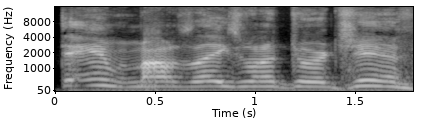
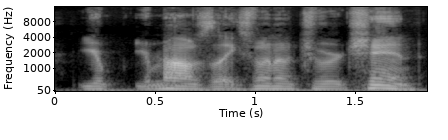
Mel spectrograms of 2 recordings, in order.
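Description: First: High, loud hammed-up Swayze line; shouted Swayze impression. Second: Swayze impression. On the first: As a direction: belt it out as a cocky Swayze. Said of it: "Trying too hard on your Swayze". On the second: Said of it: "It's more like a".

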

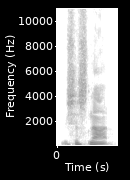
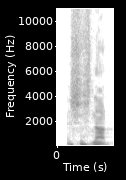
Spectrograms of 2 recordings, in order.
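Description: Both takes have the same delivery.

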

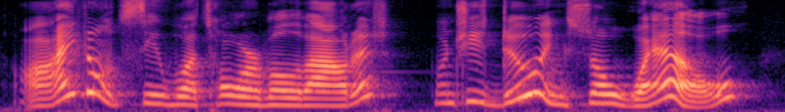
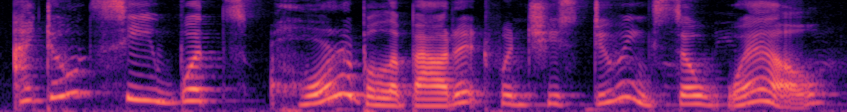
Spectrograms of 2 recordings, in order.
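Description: First: Much louder, emphatic, pushing on doing; emphatic Mrs Lynde. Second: Said in the usual way. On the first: Acted. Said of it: "said Missus Lynde emphatically". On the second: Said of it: "Oh, pardon me".

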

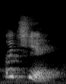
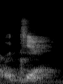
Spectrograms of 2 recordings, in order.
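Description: First: "ô tia" called out high; high-pitched call of "ô tia"; intonation demo. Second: "ô tia" dropped soft and toneless; hushed, understated "ô tia"; contrasting intonation demo. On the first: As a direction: say "ô tia" in a raised, lifted pitch. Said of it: "é a entonação. Porque tu fala". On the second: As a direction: say "ô tia" very quietly, without lift. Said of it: "é uma coisa, tu fala". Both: Shown as a demonstration.

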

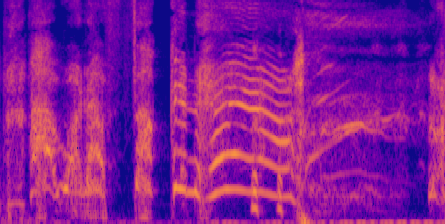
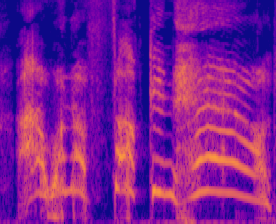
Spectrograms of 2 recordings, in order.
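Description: First: Very high mock scream dragged out very slowly with laughter breaking in; screaming demand. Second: Very high, slow, strained mock scream; screaming demand. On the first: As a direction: stretch the scream out until you crack up. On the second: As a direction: scream it like a man storming into the club. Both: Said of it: "just screaming as soon as he got in there".

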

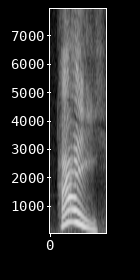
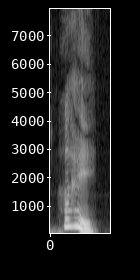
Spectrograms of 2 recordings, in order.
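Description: First: Put-on very high, chirpy toddler hi; imitating a little girl's greeting. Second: Put-on tiny high-pitched hi, as if to a toddler; retold adoring little hi; melted hello. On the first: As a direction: squeak it out like a delighted small child. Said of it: "She's like". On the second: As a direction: coo a greeting at a cute child. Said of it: "like, melted by her".

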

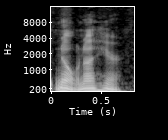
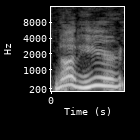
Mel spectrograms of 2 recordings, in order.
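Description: First: Said in the usual way. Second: Put-on high, quick child voice. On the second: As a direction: blurt it like a little kid. Kid interrupting mom.

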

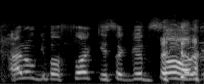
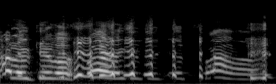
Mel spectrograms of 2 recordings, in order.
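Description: First: High, pained defiant line; mock defiance. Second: High, sobbing line breaking into tears; laugh-crying. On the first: Heartbroken listener shrugging off the song, high and pained. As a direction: pretend you don't care while it hurts. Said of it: "you're like". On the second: Acted. Heartbroken guy insisting it's a good song while sobbing. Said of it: "bawling your eyes out".

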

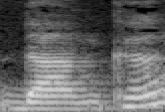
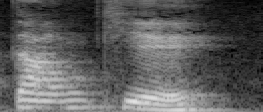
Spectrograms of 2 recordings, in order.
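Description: First: "danke" said slowly, plain German DAHN-keh. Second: "dankje" said slowly as Dutch DAHNK-yuh. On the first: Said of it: "Misalnya kayak danke". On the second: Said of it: "tapi tulisannya dankje". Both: Shown as a demonstration.

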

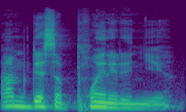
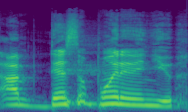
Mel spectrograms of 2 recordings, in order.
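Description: First: Low, quiet disappointed father; disappointed dad. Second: Lightly voiced disappointed father; just a hint of the dad; retold dad. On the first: Retold or imitated. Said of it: "my dad looked at me and was just like". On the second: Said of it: "My dad looked at me and literally was like".

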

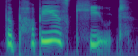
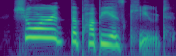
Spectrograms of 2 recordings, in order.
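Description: First: Breathy whisper, higher. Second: Said in the usual way. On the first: A narrator's reading. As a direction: whisper it like a secret. Whispered then repeated aloud.

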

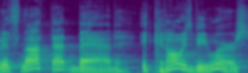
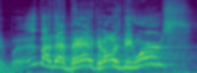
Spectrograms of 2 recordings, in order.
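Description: First: Understated mock consolation. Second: High, loud, squeaky-clueless consolation; hammed-up chipper brush-off of someone's pain; mock counseling. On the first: Elkanah offering his wife the old line, understated mock comfort. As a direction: mildly imitate a tired platitude. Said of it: "The old". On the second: Somebody counseling a person going through pain, mock cheer. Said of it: "our default counseling".

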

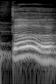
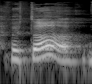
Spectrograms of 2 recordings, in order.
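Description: First: Louder, higher, punched; emphatic. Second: Much higher, laughing through the word; real laugh breaking in. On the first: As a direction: hit Todo hard and high. Emphatic repeat after laughing. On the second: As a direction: chuckle it out helplessly. Laughing at the chaos. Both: Real, not acted.

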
